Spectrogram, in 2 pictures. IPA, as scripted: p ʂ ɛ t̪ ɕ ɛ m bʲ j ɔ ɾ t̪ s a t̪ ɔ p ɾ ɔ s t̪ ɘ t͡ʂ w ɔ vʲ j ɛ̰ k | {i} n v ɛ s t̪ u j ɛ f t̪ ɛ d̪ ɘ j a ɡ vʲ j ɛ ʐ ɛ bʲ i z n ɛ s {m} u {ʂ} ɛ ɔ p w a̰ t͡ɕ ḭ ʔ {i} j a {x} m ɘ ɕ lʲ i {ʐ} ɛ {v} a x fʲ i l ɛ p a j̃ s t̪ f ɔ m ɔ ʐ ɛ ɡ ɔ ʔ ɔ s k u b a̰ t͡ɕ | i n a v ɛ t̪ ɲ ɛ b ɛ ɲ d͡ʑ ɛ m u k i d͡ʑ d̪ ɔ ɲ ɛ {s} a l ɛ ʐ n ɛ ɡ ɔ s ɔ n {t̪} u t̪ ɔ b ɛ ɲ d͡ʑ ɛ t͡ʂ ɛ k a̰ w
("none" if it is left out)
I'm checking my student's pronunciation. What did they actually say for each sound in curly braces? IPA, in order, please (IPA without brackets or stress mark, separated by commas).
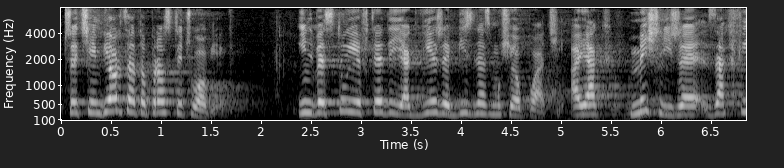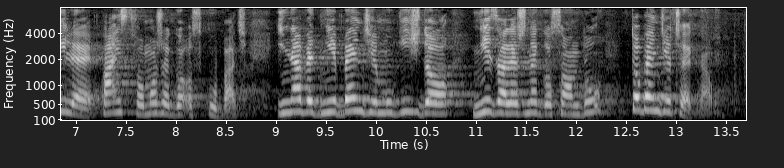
i, m, ɕ, a, k, ʐ, z, z, d̪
